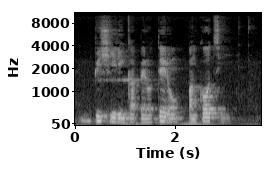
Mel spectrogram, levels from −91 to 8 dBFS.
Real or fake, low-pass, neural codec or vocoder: real; 9.9 kHz; none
